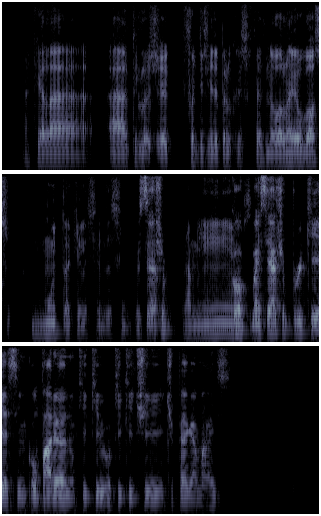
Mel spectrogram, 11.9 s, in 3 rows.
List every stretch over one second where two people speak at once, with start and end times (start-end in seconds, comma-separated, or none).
none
